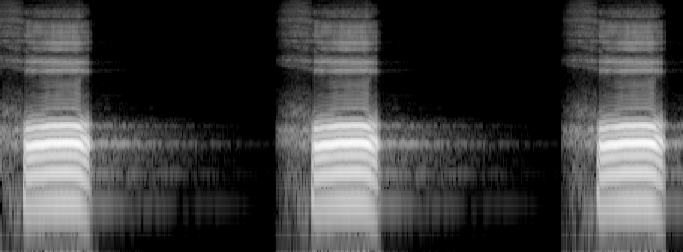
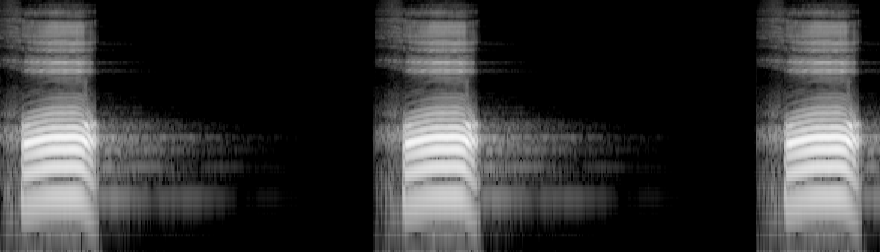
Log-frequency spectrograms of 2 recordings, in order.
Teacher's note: خو کی ادائیگی میں زبان کی جڑ کو تالو کی طرف بلند کرتے ہوئے موٹی آواز میں پڑھیں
